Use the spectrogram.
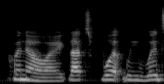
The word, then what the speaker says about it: quinoa: ingredients for something but Josh just learned that it was quinoa I have no words I have no words to share with you guys what were you saying before quinoa quinoa that's what we would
